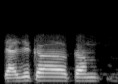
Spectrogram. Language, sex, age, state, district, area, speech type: Marathi, male, 18-30, Maharashtra, Sangli, urban, conversation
